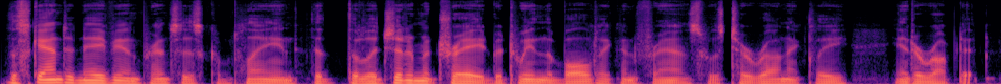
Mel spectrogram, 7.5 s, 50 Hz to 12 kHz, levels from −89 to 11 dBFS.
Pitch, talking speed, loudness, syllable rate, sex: 90 Hz, 130 wpm, -20 LUFS, 5.5 syllables/s, male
